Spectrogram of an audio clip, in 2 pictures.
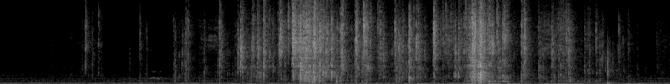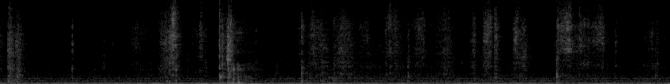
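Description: A foil Pokémon booster pack being torn open, with a crinkly rip about two seconds in and another about a second later. Then come the small rustles and clicks of trading cards being slid and flicked through by hand.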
